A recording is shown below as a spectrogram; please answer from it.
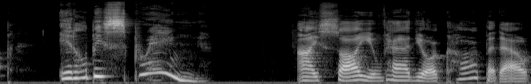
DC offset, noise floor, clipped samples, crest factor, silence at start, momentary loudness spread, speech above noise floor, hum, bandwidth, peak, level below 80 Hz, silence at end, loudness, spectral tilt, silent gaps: under 0.1%; -50 dBFS; under 0.1%; 20 dB; 0 s; 13 LU; 30 dB; none; over 20 kHz; 0 dBFS; -48 dBFS; 0 s; -19 LUFS; -3 dB/octave; none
